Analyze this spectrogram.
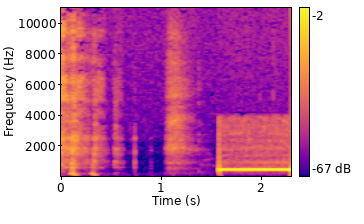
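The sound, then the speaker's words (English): Telephone dial tone on an outgoing phone call: after a few brief soft sounds, a steady, continuous single-pitch tone starts abruptly and holds to the end. “Genevieve, we're calling you just a little late, but nobody seems to be answering their phone this morning.”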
